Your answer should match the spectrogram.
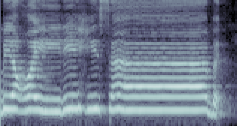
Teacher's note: ഗൈനിൻ്റെ sound അദ്നൽ ഹൽക്കിൽ നിന്നാണ് പുറപ്പെടുന്നത്. നമ്മുടെ തൊണ്ടയുടെ ആദ്യ ഭാഗത്തു നിന്ന് സൗണ്ടിന് ഐനിൻ്റെ സൗണ്ടായി പോവാതെ നോക്കട്ടെ.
